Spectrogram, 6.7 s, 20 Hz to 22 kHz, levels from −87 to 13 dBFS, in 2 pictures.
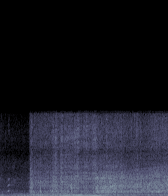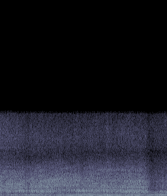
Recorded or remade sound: remade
